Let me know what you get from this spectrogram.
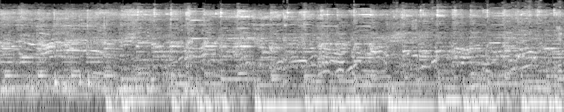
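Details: Loud, dense festive music with singing, percussion and a crowd at a Karapan Sapi bull race event, with no animal voice audible.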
